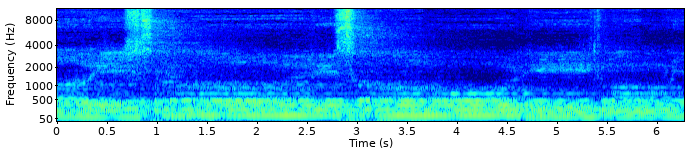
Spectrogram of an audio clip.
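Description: Slow, low-pitched chanted music with long held notes; the pitch shifts about a second in and again near five seconds, with a few soft hissing consonants between.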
